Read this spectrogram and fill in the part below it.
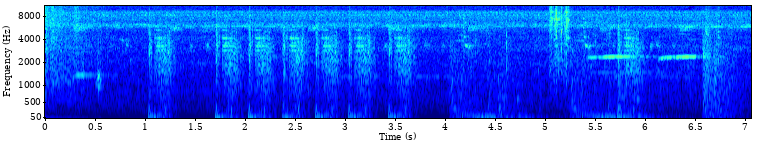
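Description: Punches and kicks land with rapid, heavy thuds in a video game fight.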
